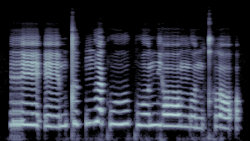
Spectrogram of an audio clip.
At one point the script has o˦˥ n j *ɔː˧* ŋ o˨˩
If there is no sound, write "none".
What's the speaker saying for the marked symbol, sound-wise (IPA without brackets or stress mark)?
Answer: ɔː˧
